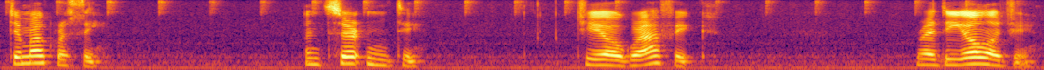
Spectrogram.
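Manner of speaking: "democracy", "uncertainty", "geographic", "radiology", each loud with one punched syllable; "democracy", "uncertainty", "geographic", "radiology", spaced out as emphatic stress demos; third-from-last syllable stress. Shown as a demonstration. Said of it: "Stress the third form last syllable".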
